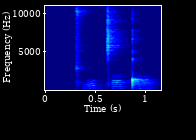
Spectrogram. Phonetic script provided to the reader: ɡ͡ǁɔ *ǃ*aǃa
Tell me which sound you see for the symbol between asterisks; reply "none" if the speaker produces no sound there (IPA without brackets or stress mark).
ǀ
